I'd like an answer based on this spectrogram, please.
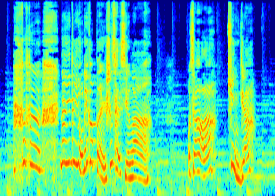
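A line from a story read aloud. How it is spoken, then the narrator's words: Chuckling. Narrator (Chinese): 叶小楠呵呵一笑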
